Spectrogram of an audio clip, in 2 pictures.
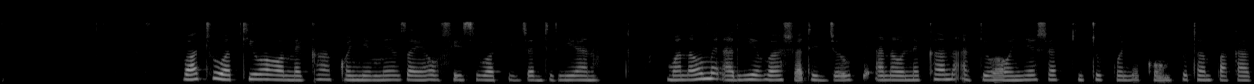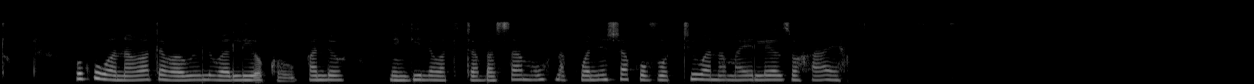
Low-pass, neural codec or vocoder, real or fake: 7.2 kHz; codec, 24 kHz, 0.9 kbps, WavTokenizer, medium speech release version 2; fake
